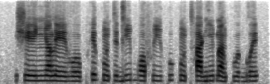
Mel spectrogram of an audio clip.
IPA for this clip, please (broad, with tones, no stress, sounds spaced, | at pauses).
ʃ eː˨ ɲ ã˦ l eː˨ v oː˨ pʰ e˦ kʷ ĩ˨ t ɪ˨ d iː˦ b ɔ˨˦ f iː˨ kʷ i˦ kʷ ũ˨ tʰ a˦ ɡ ĩ˦ ɓ ã˨ kʷ ɛ˨ ɡʷ ɪ˦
